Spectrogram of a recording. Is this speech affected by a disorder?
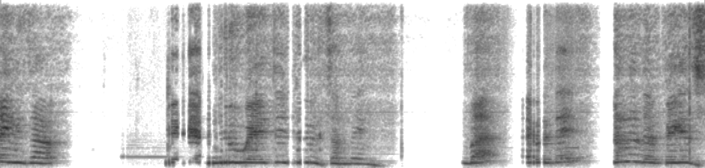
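Yes: ALS; voice affected, sometimes hard to understand.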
